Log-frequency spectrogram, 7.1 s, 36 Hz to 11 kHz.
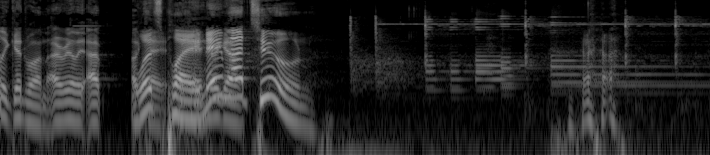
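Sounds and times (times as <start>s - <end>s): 
speech: 0.0s - 3.2s, 5.8s - 6.4s
phone ringtone playing a bright electronic melody: 3.5s - 7.0s.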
